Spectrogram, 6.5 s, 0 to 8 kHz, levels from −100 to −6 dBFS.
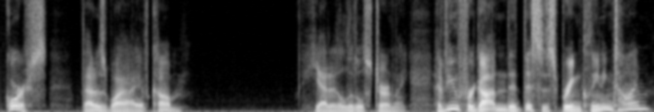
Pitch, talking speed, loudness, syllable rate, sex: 140 Hz, 200 wpm, -21 LUFS, 6.1 syllables/s, male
